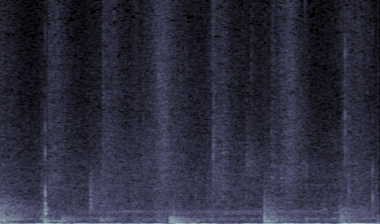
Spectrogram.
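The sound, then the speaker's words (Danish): Footsteps thud down a short flight of stairs in a museum, four or five uneven steps spaced about a second apart, with faint background hum. “Og så går vi ned ad en lille trappe her.”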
